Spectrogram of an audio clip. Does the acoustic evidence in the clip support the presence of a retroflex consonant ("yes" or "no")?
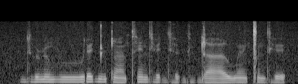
yes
